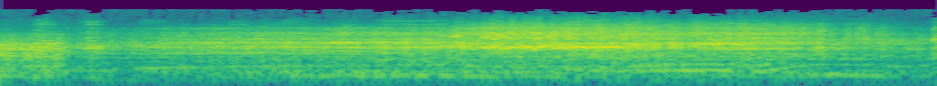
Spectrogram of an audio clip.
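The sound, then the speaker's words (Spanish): A car driving off, a broad rushing engine and tyre noise that builds to a peak midway and then eases away. “Eric va en su coche y enciende sonriente la radio”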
